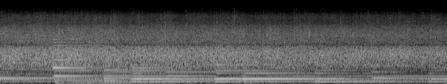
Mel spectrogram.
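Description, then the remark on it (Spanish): A church audience gives a strong applause for the Lord Jesus, clapping steadily and densely for several seconds while sustained keyboard chords shift slowly underneath. “Y si tú lo crees, dale un fuerte aplauso al Señor Jesús.”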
